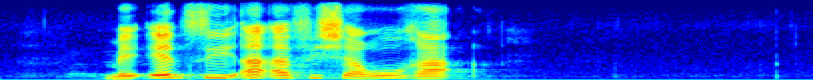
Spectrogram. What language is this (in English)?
Northern Sotho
